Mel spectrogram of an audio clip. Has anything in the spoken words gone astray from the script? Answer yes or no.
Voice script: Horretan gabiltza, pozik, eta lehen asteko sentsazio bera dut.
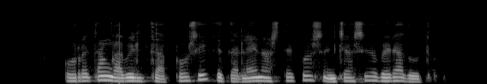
no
